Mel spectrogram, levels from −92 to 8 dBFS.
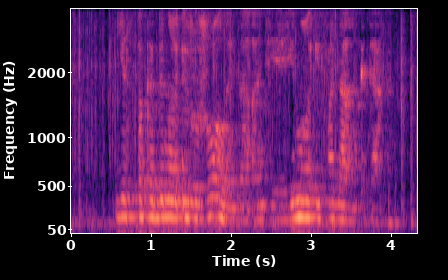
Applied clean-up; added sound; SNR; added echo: none; Computer keyboard; 19 dB; reverberation time 0.7 s.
